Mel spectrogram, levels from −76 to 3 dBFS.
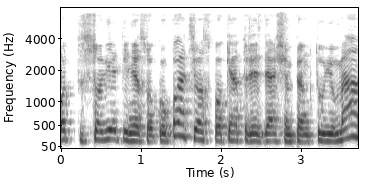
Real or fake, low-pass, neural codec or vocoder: fake; 7.2 kHz; codec, 16 kHz, 16 kbps, FreqCodec, larger model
